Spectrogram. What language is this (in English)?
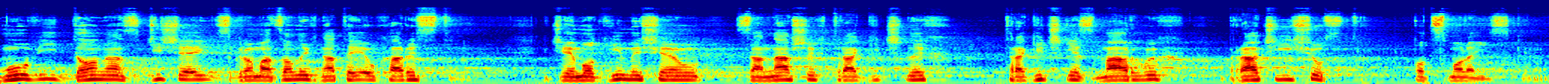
Polish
